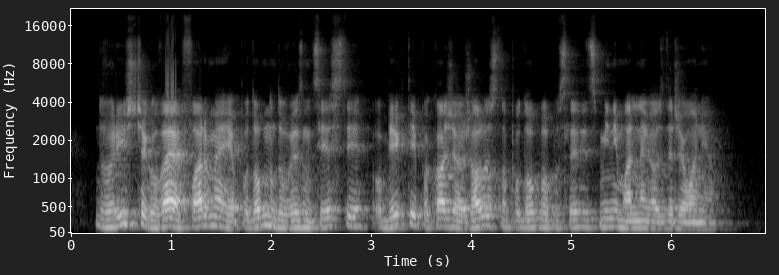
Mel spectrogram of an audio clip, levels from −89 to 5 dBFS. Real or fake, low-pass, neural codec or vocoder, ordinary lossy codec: real; 19.8 kHz; none; none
